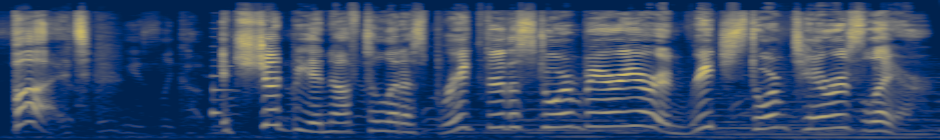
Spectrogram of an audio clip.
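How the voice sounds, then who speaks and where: A woman's voice: very high-pitched, sing-song, a little slow, bright, forceful tone, heavily acted. A woman voicing a playful, theatrical young male bard in a video game, speaking eloquently like a storyteller. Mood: playful, confident. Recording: music under the voice.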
